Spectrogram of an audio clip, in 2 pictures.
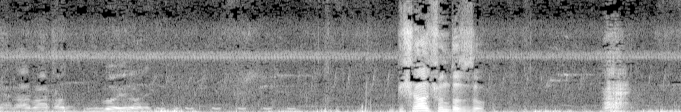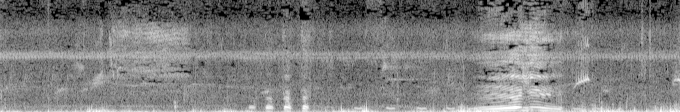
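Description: A man calls out loudly to oxen.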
